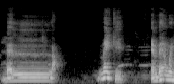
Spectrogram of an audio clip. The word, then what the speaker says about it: bella: You must, not you have, you must pronounce the double. Because we read what we see. So this word, it's not bella, it's bella. This is not mama, it's mamma. And this is not pizza, it's pizza.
